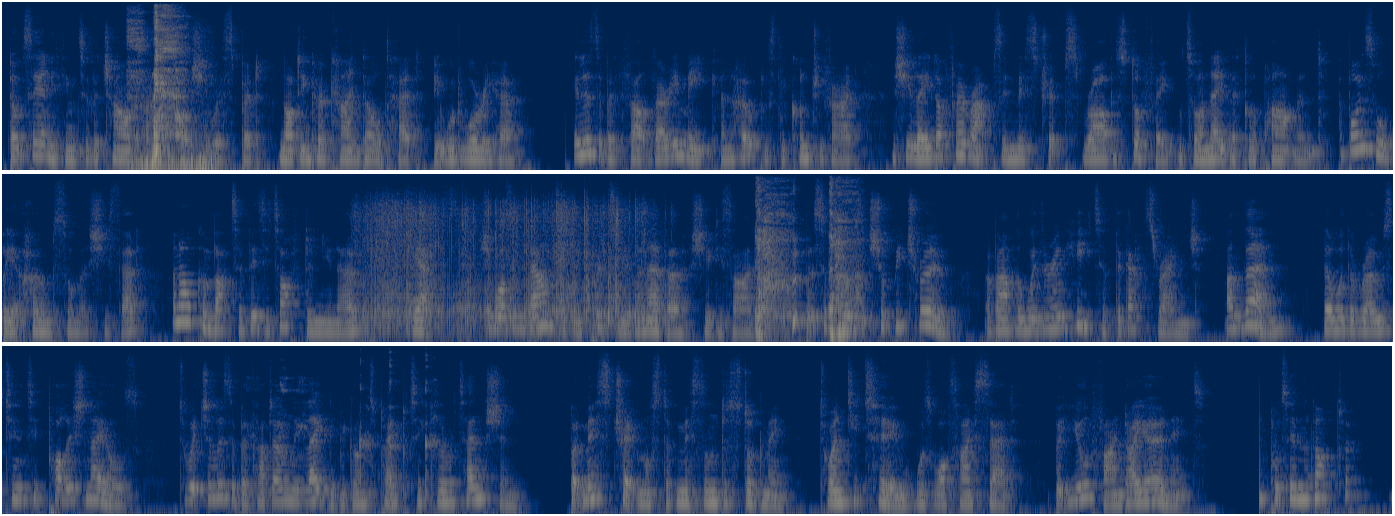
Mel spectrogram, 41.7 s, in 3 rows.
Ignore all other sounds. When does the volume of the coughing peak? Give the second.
2 s.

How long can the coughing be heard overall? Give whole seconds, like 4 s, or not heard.
4 s.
